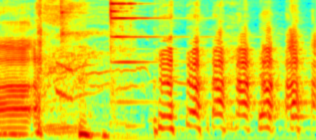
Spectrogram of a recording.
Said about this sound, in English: And the bell goes away.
